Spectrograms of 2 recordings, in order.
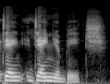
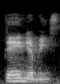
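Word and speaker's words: Dania Beach: Danya Beach. – Danya Beach, thank you.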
